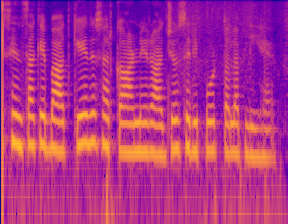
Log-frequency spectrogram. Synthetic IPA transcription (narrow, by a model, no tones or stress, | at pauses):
ɪsɦɪnsakebaːd̪kẽːnd̪ɾəsɐɾkaːɾneɾaːd͡ʒjõseɾɪpoːɾʈ̚t̪ɐləbliɦɛː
